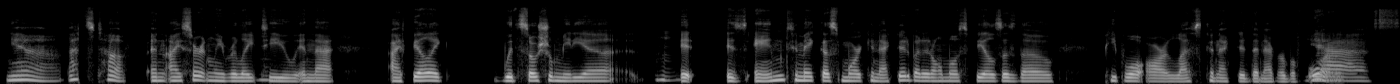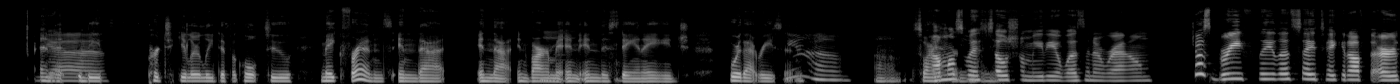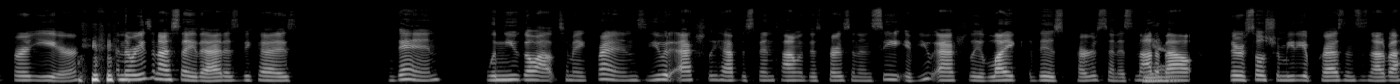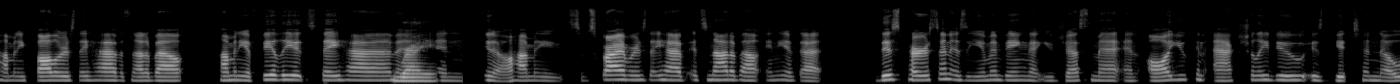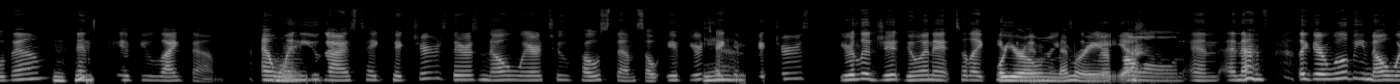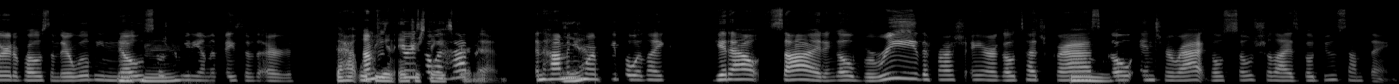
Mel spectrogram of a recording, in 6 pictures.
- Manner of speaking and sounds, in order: lip smack; chuckle; other background noise; laughing while speaking: "Yeah"; laughing while speaking: "and that's"; stressed: "breathe"
- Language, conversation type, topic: English, unstructured, How can I tell if a relationship helps or holds me back?
- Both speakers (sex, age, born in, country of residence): female, 25-29, United States, United States; female, 35-39, United States, United States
